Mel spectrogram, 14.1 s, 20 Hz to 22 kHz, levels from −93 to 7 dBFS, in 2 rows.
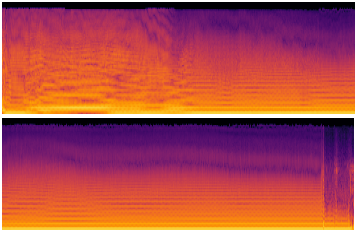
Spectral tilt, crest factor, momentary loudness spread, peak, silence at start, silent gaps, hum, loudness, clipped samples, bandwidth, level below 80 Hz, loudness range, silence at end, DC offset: -7 dB/octave; 4 dB; 2 LU; -2 dBFS; 0 s; none; none; -7 LUFS; under 0.1%; 13.5 kHz; -18 dBFS; 1 LU; 0 s; under 0.1%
